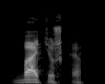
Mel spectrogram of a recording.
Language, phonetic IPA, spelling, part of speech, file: Russian, [ˈbatʲʊʂkə], батюшка, noun, Ru-батюшка.ogg
- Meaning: 1. father (parent) 2. father (term of address for a priest), priest 3. dear friend; old boy (respectful and affectionate term of address)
